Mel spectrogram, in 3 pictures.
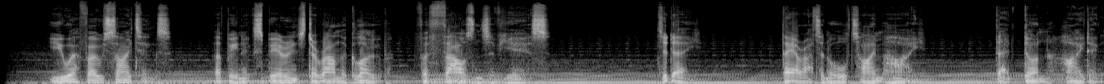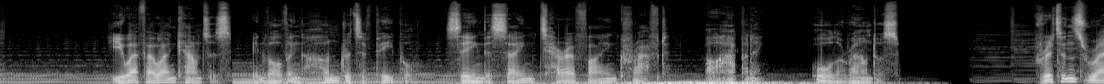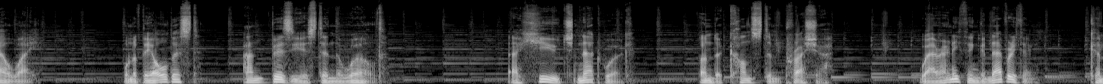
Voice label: Documentary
